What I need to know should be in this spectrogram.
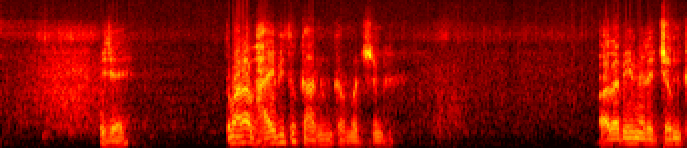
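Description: A man speaks firmly and with emphasis, close by.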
